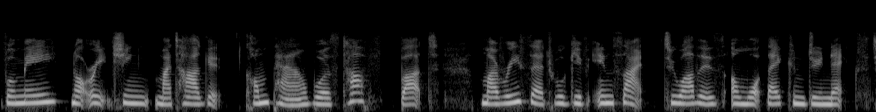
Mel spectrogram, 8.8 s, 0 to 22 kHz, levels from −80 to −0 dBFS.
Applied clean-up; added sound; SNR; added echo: none; none; none; none.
